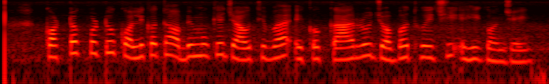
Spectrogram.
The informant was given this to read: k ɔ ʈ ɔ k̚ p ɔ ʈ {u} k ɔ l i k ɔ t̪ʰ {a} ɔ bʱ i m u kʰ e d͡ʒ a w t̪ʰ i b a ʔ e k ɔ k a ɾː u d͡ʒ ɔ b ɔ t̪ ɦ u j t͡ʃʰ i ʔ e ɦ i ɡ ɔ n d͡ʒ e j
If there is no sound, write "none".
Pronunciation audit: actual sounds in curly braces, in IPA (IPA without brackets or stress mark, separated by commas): u, a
